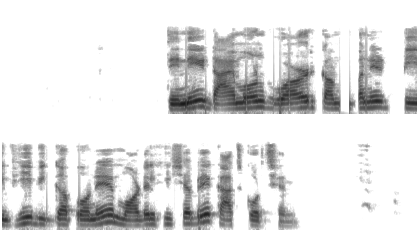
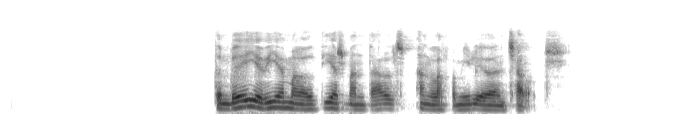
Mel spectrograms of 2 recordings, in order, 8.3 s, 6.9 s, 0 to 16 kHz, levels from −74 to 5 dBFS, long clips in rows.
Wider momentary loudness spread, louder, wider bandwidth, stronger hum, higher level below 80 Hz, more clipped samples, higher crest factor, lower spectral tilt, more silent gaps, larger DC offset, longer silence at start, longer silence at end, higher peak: second, 8 LU vs 12 LU; first, -15 LUFS vs -18 LUFS; first, 7.8 kHz vs 7 kHz; neither; first, -50 dBFS vs -60 dBFS; neither; about the same, 16 dB vs 20 dB; second, -5 dB/octave vs -7 dB/octave; neither; neither; second, 1.65 s vs 2.15 s; about the same, 1.25 s vs 1.35 s; about the same, 0 dBFS vs -2 dBFS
